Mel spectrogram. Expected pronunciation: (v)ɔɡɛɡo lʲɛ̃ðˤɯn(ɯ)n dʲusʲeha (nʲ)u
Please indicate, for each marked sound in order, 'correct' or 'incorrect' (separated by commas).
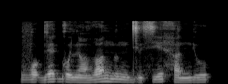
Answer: correct, incorrect, correct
